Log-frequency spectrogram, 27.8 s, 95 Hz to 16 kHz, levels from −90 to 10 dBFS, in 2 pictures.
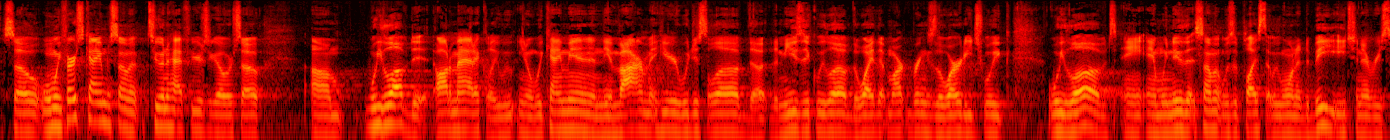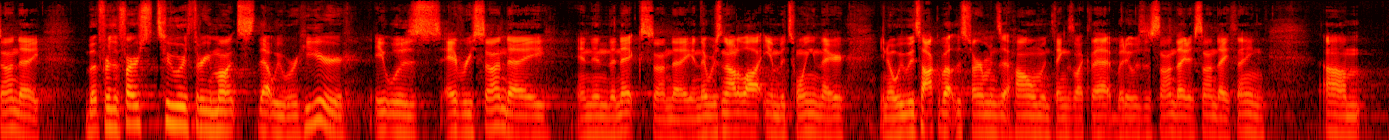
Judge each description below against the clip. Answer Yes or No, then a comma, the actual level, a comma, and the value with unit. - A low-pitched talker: Yes, low, 125 Hz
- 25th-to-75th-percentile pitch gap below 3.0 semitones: Yes, narrow, 2.4 semitones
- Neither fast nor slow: No, fast, 260 wpm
